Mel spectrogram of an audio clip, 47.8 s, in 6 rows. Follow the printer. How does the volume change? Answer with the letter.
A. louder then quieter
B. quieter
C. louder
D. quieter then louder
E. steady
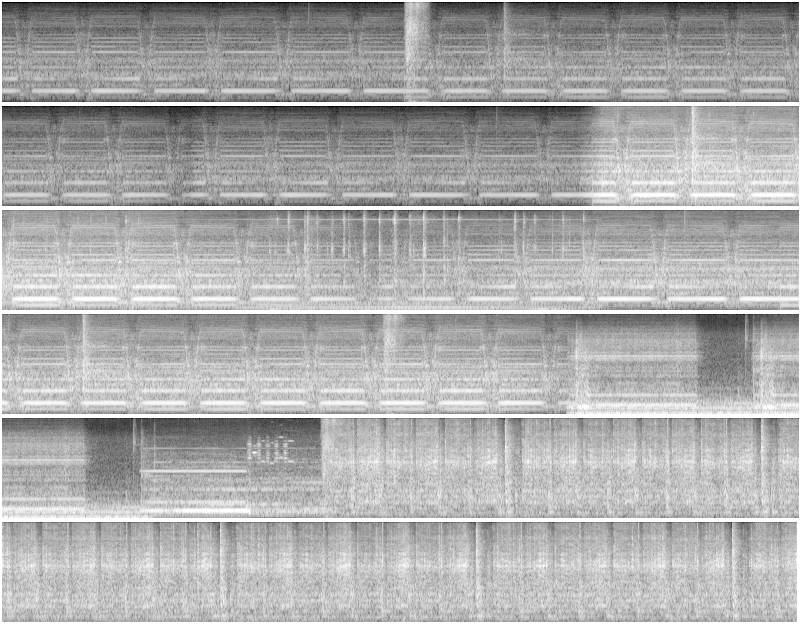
C.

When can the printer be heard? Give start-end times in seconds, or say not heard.
0.0-47.7.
